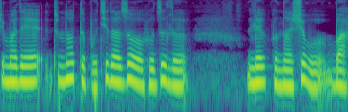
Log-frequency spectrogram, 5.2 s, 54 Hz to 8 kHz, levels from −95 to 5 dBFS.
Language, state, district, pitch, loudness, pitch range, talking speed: Chakhesang, Nagaland, Dimapur, 205 Hz, -13 LUFS, 180-215 Hz, 115 wpm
